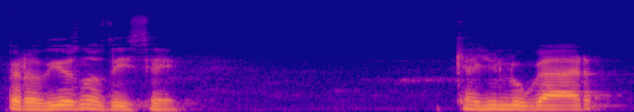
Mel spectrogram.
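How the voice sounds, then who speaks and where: A man's voice: mid-range voice, steady tone, unhurried. A man preaching a sermon earnestly, reading Bible passages aloud and adding asides. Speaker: pastor. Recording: dull lo-fi sound.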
